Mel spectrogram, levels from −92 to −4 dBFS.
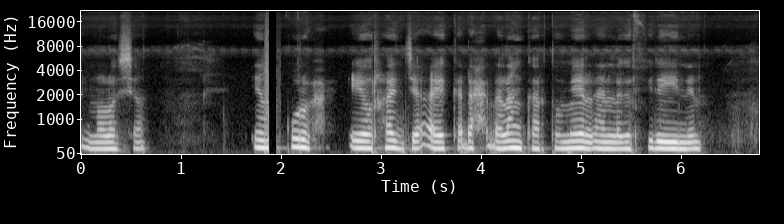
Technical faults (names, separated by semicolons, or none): intermittent contact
